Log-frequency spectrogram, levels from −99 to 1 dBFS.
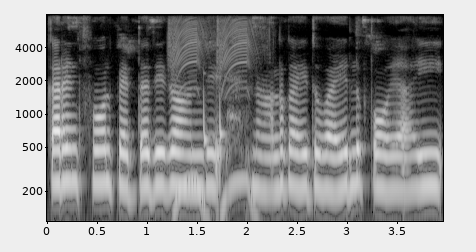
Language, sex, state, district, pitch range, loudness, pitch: Telugu, female, Andhra Pradesh, Sri Satya Sai, 215-230 Hz, -20 LUFS, 220 Hz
